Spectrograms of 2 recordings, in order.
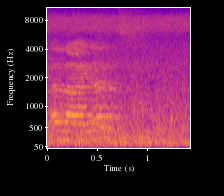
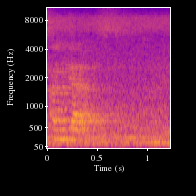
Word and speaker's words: Allianz: kanina bangit ni joh when people read Our name that's normally how you pronounce it Ah si alliance but in reality it is alliance alliance but it is okay because Alliance is really the German for alliance because of our work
